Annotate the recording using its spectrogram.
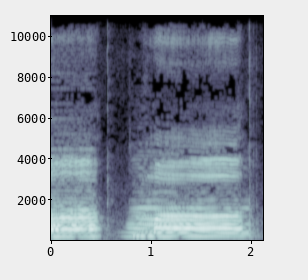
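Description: Harmonium playing two held notes in turn, separated by a short break, demonstrating a tivra (sharpened) swara, the note raised a semitone above its natural place.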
